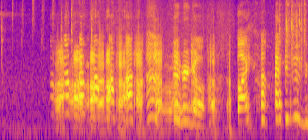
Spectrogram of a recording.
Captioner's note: laughing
